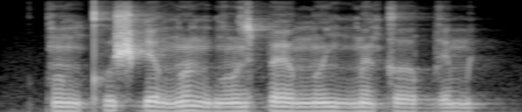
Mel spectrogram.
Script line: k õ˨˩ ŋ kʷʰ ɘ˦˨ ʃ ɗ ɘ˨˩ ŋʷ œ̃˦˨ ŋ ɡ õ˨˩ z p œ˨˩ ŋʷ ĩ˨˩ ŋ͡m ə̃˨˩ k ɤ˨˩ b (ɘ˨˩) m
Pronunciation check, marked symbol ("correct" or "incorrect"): correct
